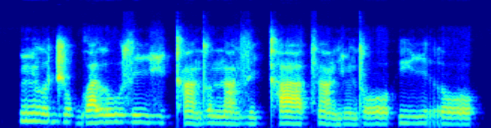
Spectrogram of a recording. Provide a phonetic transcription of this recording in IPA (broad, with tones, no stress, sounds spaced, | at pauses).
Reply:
ĩ˦ l ʊ˦ d͡ʒ o˦˨ ɡʷ a˨˦ l uː˦ z iː˦ ɣ i˨ kʰ ã˨ d ʊ˦ n ã˨ z i˨ kʰ aː˦ t͡s ã˦˨ ɡ ĩ˨ d oː˦ | j iː˨ r oː˨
